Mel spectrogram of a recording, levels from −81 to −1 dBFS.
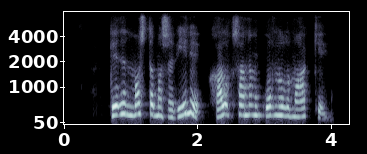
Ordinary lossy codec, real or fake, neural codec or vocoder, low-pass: Opus, 16 kbps; fake; codec, 24 kHz, 1.2 kbps, DualCodec; 7.2 kHz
